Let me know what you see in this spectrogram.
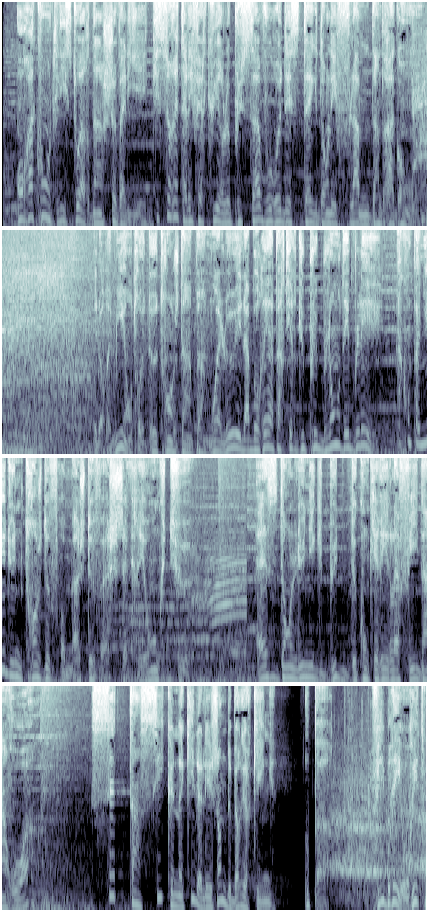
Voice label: Radio

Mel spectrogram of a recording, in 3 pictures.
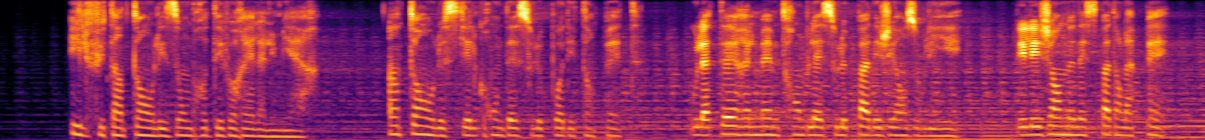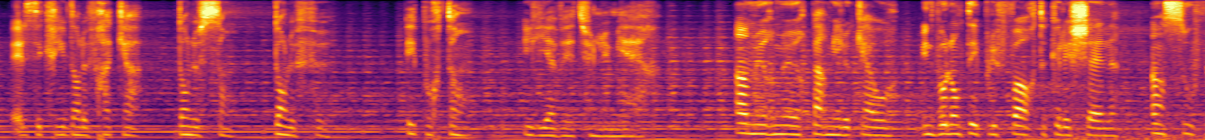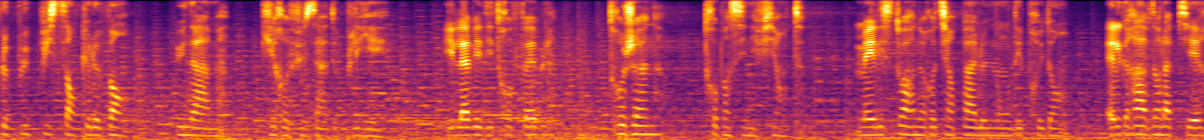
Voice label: NARRATION EPIQUE; LA DERNIERE BATTANTE

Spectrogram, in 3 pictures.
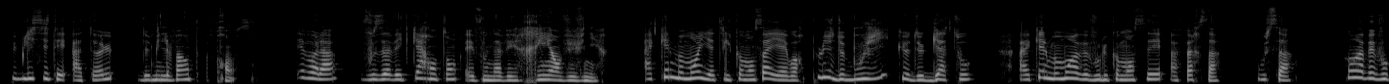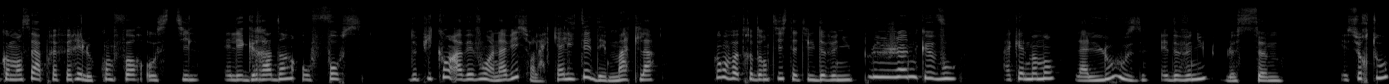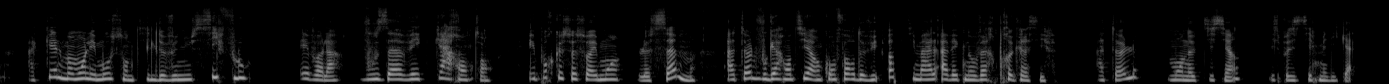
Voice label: Publicite; ATOL

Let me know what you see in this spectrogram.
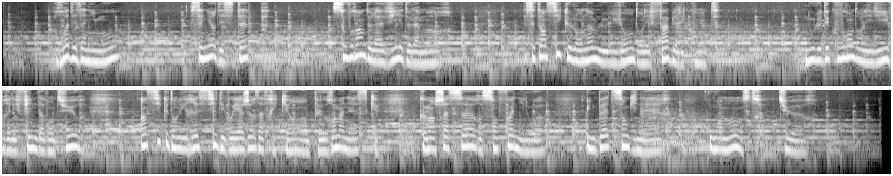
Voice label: Voix Off Reportage Animalier

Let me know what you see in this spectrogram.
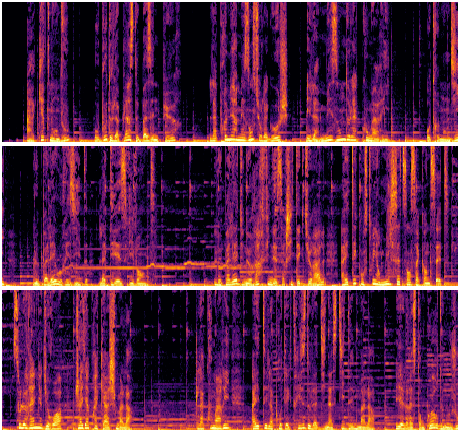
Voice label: Voix Off DOCUMENTAIRE; Katmandou

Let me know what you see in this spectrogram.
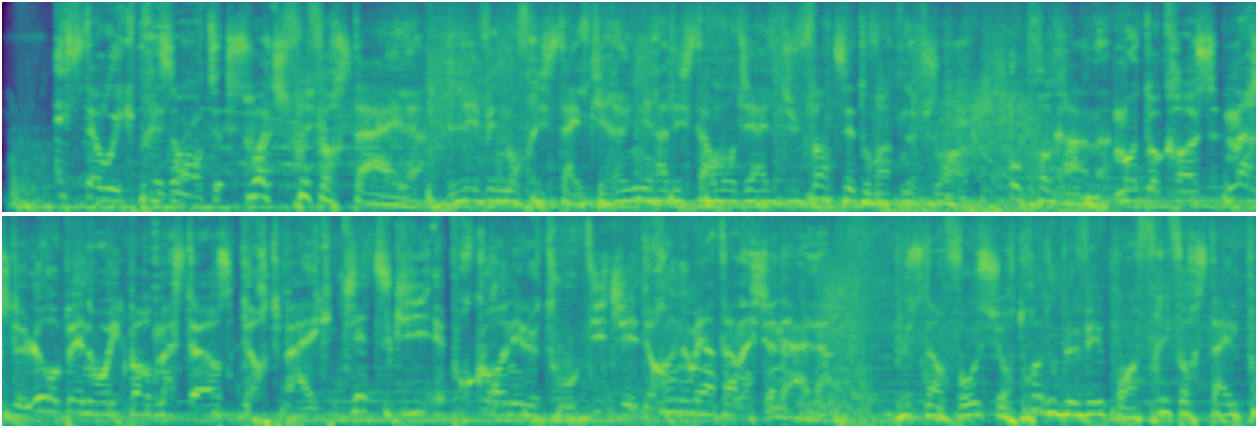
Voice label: Pub Dynamique

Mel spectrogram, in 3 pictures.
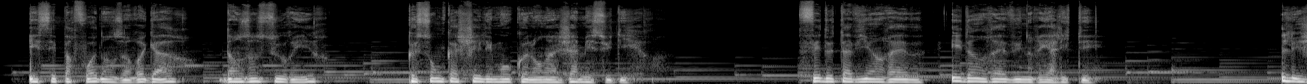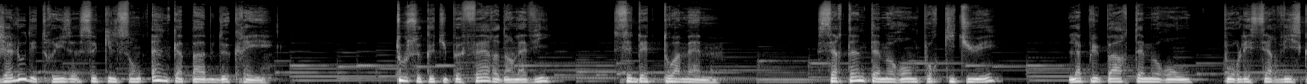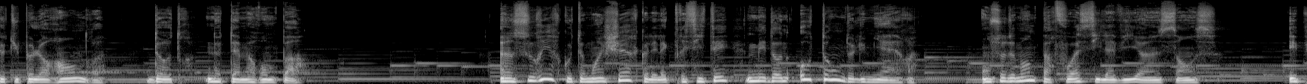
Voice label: Voix Off citation

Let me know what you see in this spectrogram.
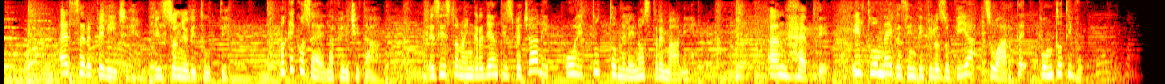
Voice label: bande annonce ita; ARTE

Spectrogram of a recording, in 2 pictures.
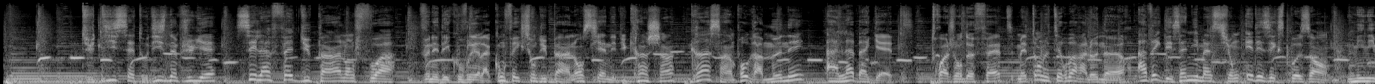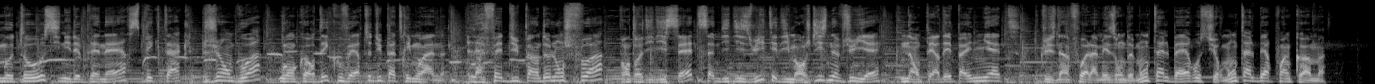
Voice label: pub radio locale

